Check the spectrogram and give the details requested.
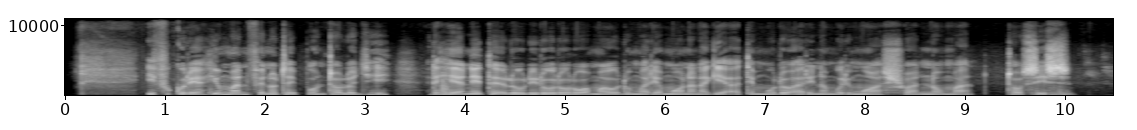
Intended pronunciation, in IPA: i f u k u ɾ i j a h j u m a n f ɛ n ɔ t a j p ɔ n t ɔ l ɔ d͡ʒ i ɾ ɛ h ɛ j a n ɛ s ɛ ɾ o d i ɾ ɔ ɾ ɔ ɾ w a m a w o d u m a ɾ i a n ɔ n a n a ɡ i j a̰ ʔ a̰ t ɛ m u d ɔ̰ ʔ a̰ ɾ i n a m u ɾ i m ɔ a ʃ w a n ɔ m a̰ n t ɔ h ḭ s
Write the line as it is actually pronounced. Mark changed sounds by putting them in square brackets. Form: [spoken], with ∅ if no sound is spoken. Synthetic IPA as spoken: i f u k u ɾ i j a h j u m a n f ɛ n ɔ t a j p ɔ n t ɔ l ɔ d͡ʒ i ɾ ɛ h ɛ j a n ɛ [t] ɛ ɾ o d i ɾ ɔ ɾ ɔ ɾ w a m a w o d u m a ɾ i a [m] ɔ n a n a ɡ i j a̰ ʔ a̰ t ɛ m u d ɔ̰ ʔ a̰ ɾ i n a m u ɾ i m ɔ a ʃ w a n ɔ m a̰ n t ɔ [s] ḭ s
